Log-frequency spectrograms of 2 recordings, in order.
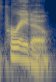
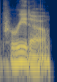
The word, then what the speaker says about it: Pareto: I have always heard it and the way I pronounce it is paro. Like a paro distribution. You said parto.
